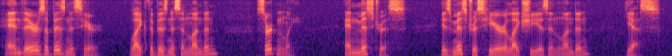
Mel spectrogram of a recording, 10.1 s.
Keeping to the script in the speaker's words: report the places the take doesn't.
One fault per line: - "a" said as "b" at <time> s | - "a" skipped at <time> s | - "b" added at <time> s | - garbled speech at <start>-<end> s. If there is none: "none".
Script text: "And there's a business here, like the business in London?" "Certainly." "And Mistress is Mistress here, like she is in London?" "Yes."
none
